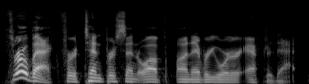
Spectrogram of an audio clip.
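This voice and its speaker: A man's voice: mid-range voice, expressive, brisk, pushed and bright, no room sound, studio quality. A man co-hosting a podcast, chatting loosely, laughing and reading sponsor spots. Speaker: podcast co-host. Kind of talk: casual chat and sponsor reads.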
